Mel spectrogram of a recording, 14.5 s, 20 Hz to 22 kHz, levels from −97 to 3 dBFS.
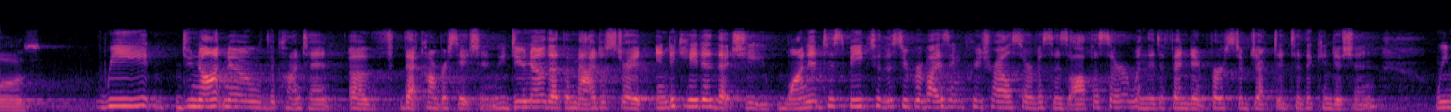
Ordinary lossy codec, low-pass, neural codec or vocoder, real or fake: Opus, 24 kbps; 7.2 kHz; none; real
